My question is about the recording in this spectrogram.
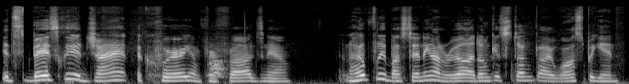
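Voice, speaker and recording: Rambling young man, high voice. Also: fairly quick, sharp tone, slight background noise. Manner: rambling, restarts often, mildly crude. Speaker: gaming YouTuber. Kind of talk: casual gameplay commentary. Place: outdoors by a backyard pool. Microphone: phone.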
